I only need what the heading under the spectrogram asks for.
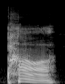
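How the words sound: The word is said in a posh accent.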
